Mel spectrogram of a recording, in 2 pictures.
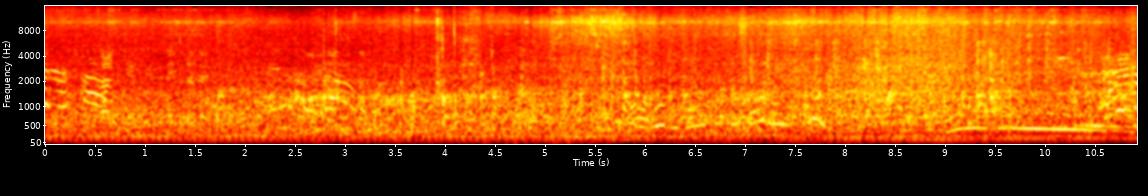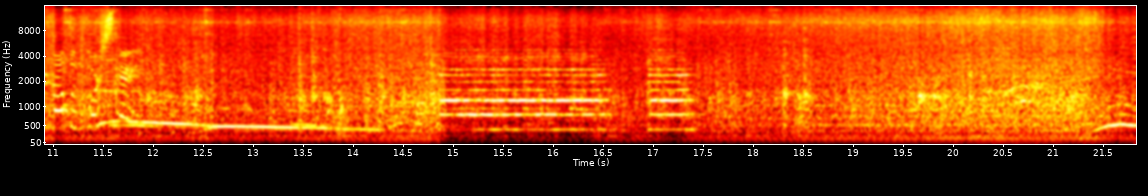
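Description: Small ride train running on its track into a metal tunnel, with passengers whooping in long sliding calls. About three-quarters through, a horn sounds twice, a long steady toot and then a short one.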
